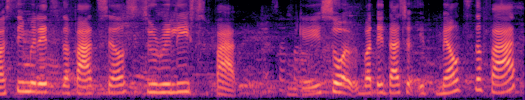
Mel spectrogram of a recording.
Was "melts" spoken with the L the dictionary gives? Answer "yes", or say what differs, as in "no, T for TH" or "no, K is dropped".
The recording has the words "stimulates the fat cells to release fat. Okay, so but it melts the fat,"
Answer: yes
